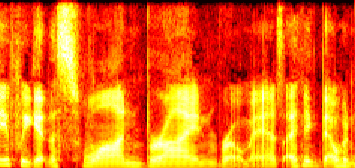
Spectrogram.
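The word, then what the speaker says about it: Bryne: of the compulsion uh we're getting Gareth Brin but they're pronouncing it bran okay Gareth Brian I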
